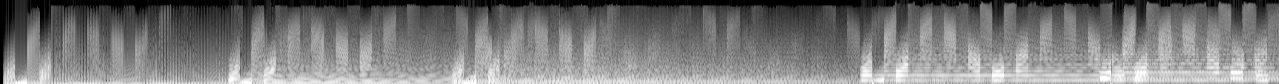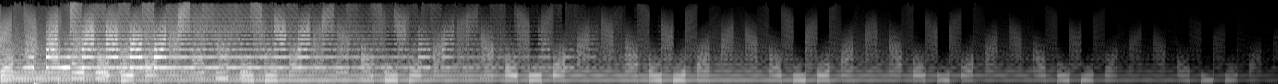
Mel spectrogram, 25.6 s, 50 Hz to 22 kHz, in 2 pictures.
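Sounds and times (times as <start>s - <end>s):
synthesizer FX pad with LFO modulation: 0.1s - 20.4s.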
